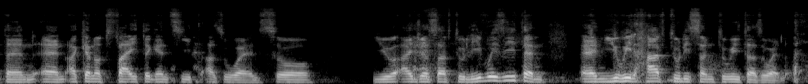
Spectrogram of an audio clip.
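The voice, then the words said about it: French accent from Marseille. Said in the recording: “You have one of the best Naples accents I've ever heard... where'd you pick up that awesome accent?... So I'm actually from Marseille, France. So I cannot get any credit on that accent”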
